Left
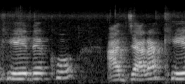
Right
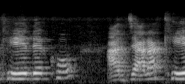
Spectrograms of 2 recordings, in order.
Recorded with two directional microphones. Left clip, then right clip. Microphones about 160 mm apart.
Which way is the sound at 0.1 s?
55° left (ahead or behind).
